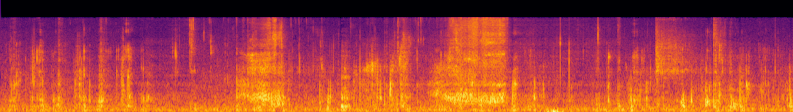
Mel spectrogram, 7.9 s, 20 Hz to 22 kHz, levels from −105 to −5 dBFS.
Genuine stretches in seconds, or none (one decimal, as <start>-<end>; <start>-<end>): 0.0-1.3; 1.9-4.6; 6.2-7.9

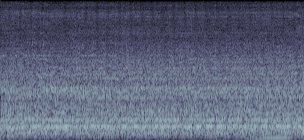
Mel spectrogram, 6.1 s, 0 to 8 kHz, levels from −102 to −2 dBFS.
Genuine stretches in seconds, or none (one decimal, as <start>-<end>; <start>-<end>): 0.0-1.0; 1.5-6.1

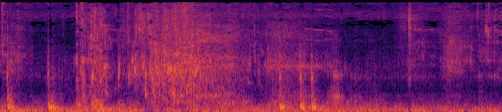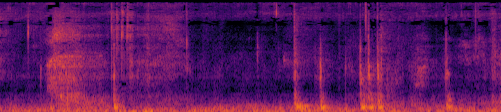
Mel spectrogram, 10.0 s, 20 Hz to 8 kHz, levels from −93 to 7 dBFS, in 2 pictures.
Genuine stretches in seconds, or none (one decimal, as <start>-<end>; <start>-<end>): 0.7-3.5

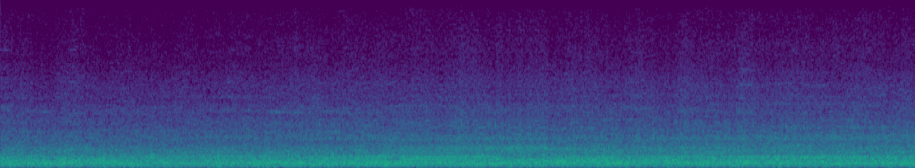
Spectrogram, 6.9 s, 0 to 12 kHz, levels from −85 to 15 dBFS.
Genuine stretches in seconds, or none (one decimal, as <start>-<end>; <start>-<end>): 0.0-2.8; 4.1-6.9

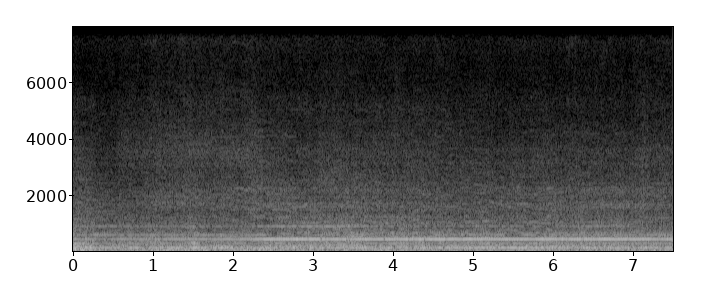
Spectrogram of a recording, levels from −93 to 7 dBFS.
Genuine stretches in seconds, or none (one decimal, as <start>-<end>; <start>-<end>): 0.7-1.4; 6.0-7.5

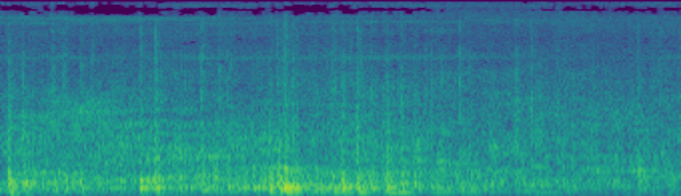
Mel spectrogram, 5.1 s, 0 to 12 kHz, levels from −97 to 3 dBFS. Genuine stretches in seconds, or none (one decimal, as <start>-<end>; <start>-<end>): 0.0-5.1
